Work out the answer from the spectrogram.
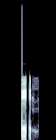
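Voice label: Raleigh Police North District Dispatch, p25; wake p25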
